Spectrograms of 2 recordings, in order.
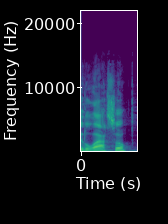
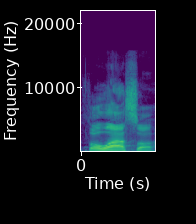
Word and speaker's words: Thalassa: Did you say the Lasso? Thalassa. Thalassa. That's how you pronounce the stadium.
